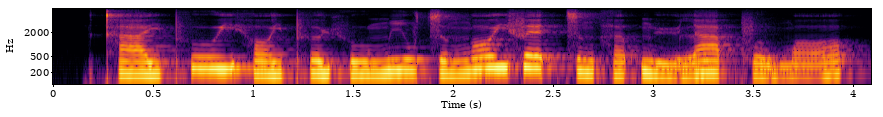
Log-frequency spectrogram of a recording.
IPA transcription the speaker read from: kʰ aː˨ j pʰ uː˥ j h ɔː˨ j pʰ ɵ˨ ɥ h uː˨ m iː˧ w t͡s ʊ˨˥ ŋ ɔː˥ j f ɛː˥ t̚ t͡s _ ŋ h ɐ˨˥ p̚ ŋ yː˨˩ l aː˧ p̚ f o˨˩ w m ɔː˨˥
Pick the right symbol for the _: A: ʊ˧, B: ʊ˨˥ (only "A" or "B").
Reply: A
